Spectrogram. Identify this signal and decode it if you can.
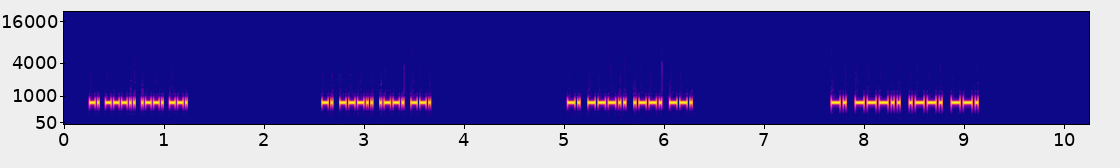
Morse code, heard as a keyed tone, about 52 wpm, 700 Hz. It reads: N8PG N8PG N8PG N8PG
